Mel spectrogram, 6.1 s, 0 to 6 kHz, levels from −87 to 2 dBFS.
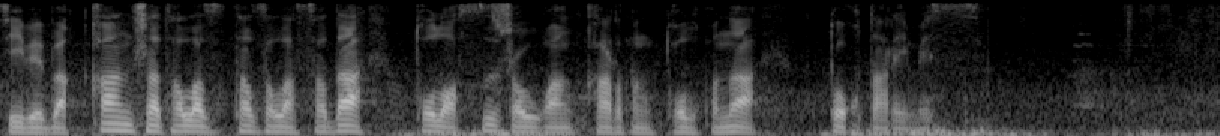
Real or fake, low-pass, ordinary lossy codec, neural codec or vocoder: real; 5.4 kHz; none; none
